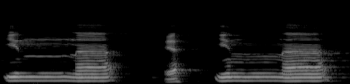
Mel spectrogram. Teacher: Inna nun tasydid. Nah, ketika in masukkan ke rongga hidung, dengungkan. Tahan 2 harokat. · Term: gunnah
